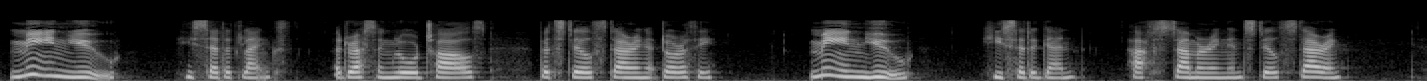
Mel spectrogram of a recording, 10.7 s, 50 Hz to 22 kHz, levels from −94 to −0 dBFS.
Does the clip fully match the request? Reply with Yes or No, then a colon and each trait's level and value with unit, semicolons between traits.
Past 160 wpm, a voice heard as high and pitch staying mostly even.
No: average, 145 wpm; high, 245 Hz; narrow, 1.4 semitones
